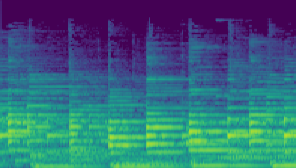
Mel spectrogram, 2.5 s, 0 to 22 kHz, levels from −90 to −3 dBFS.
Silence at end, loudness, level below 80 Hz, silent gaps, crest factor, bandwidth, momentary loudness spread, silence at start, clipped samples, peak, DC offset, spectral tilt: 0 s; -19 LUFS; -28 dBFS; none; 16 dB; 14 kHz; 4 LU; 0 s; under 0.1%; -2 dBFS; under 0.1%; -6.5 dB/octave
